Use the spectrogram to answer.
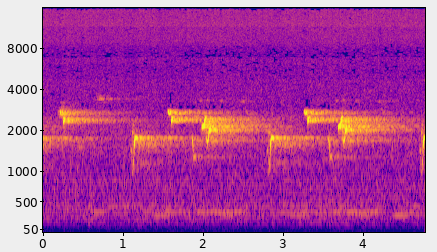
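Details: Yellow-vented bulbul singing spaced liquid phrases, each ending in a downward glide, repeated about every 1.5 seconds over a soft background hiss.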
